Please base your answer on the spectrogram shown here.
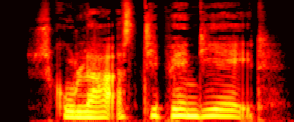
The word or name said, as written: skolarstipendiat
